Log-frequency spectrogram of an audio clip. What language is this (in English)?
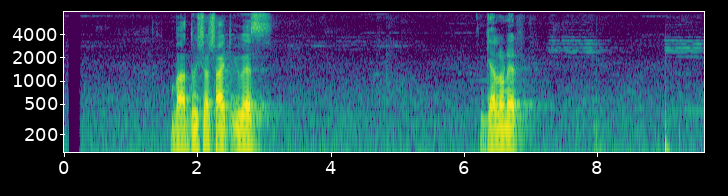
Bangla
